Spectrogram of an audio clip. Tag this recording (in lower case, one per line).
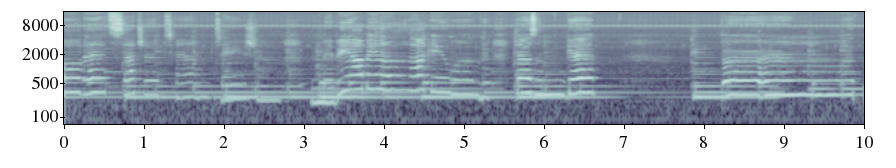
music
ukulele
inside a small room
